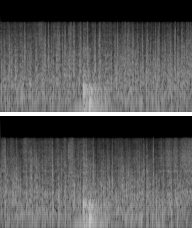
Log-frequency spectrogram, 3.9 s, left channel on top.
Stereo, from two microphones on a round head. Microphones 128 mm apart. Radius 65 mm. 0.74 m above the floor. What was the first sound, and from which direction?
Footsteps, 40° right (ahead or behind).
